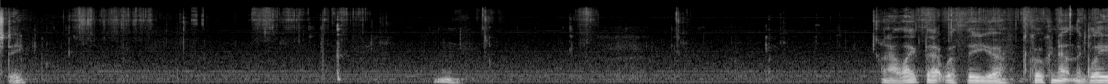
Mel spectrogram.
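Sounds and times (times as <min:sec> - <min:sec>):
person chewing: 0:00.7 - 0:06.0, 0:06.6 - 0:08.9
person humming: 0:04.3 - 0:04.7
mouth noises: 0:04.3 - 0:05.0.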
